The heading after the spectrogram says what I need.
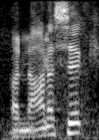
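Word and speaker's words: AHaHaCiK: name is spelled A-H-A-H-A Anonisic, yeah, it's because the capital H's are meant to be N's, which is Anonisic, which is pineapple in German.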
